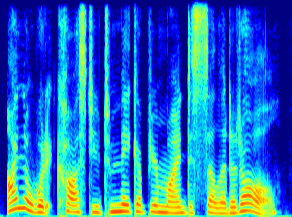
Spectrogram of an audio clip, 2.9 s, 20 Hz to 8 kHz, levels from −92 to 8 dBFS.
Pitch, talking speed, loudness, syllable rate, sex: 230 Hz, 330 wpm, -16 LUFS, 6.0 syllables/s, female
